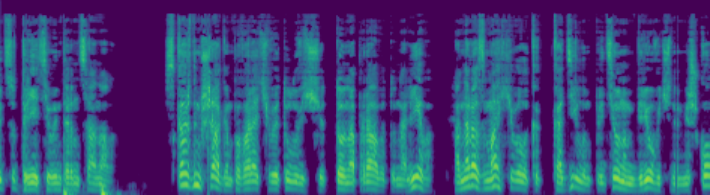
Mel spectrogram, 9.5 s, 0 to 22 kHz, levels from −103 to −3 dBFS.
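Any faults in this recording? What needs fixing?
Corrupt frames were decoded: flipped bits in the compressed stream reached the decoder unchecked, producing brief noisy chirps at 2.75–2.81 s and, quieter, 9.00–9.04 s. Drop or conceal frames that fail an integrity check instead of decoding them.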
